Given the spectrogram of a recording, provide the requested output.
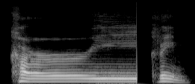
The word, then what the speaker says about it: krim: a o and cream now this are is supposed to be rolled so we can't roll our RS so we can't we can't demonstrate it for you but it would be phonetically it would be something like this K cre EO that should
